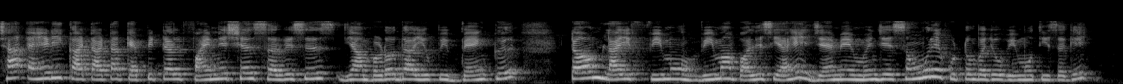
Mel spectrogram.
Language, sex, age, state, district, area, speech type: Sindhi, female, 60+, Maharashtra, Thane, urban, read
